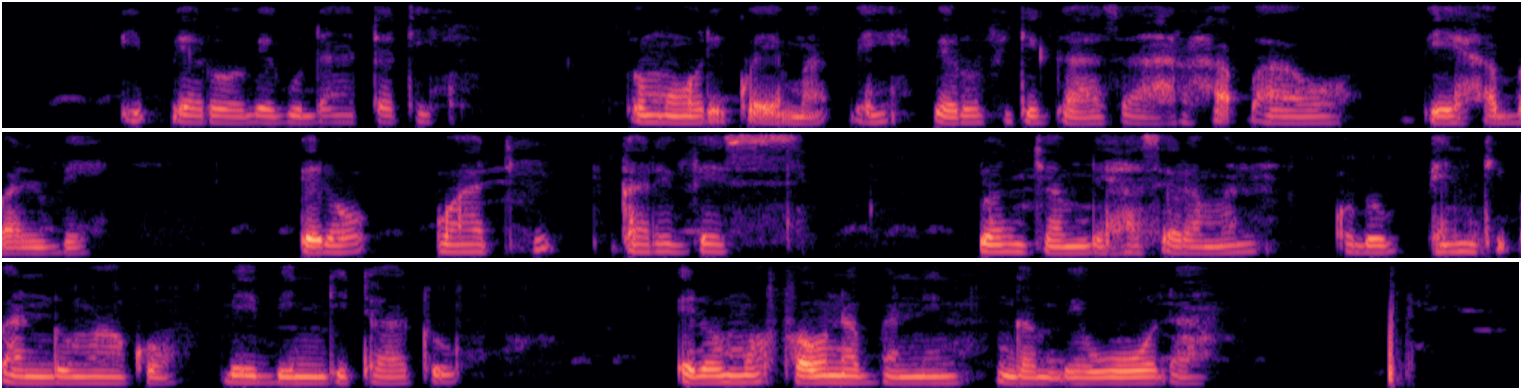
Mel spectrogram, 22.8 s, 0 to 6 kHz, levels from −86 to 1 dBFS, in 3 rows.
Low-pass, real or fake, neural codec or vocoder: 5.4 kHz; real; none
